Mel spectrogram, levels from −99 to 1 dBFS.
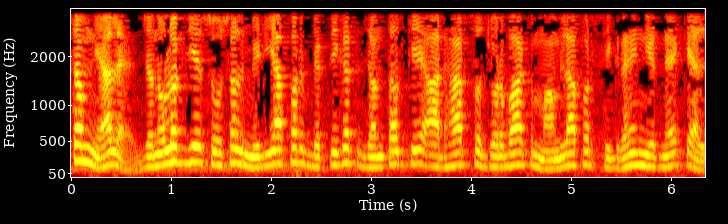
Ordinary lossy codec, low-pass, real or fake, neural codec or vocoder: none; 3.6 kHz; real; none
